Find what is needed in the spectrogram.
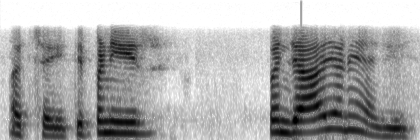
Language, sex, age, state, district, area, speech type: Punjabi, female, 45-60, Punjab, Bathinda, rural, conversation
